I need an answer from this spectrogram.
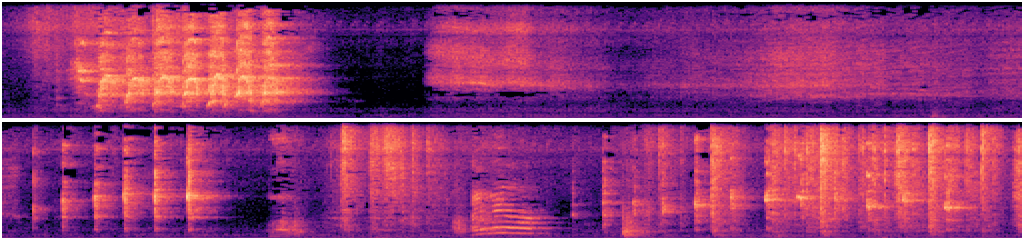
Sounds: bird squawking

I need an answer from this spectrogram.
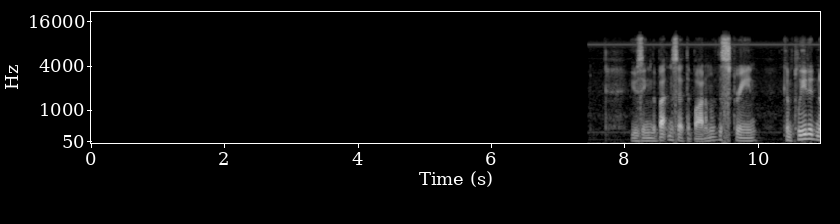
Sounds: Speech

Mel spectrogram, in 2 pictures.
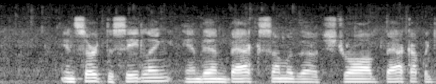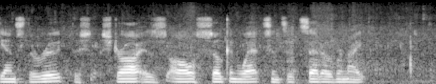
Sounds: outside, rural or natural, Speech

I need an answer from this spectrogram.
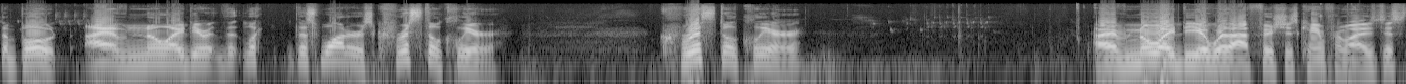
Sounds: Speech

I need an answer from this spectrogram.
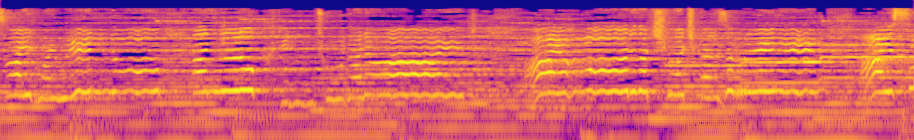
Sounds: Music, Female singing

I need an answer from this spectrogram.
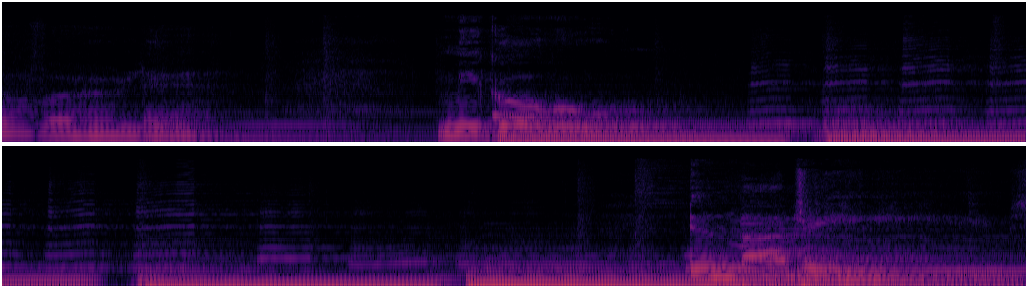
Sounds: Music, Male singing

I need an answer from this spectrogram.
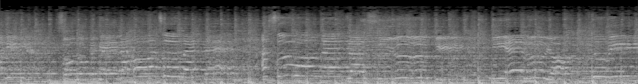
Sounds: Music, Music of Asia

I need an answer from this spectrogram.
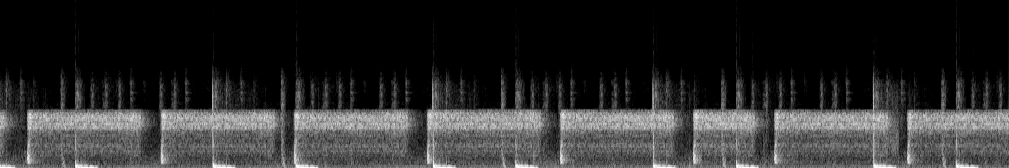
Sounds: Sampler, Music, Musical instrument

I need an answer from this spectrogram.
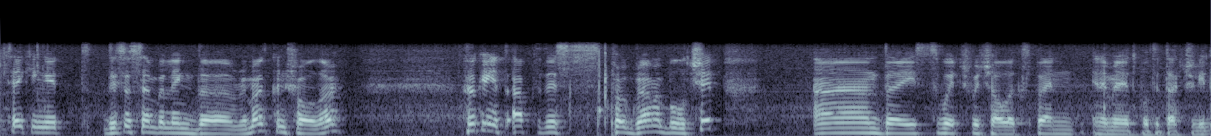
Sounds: Speech

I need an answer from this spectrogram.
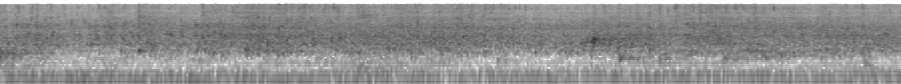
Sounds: swimming

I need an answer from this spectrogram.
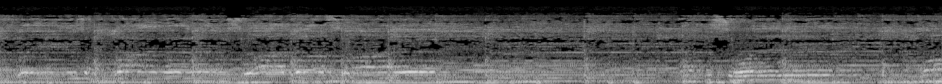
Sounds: Music, Roll

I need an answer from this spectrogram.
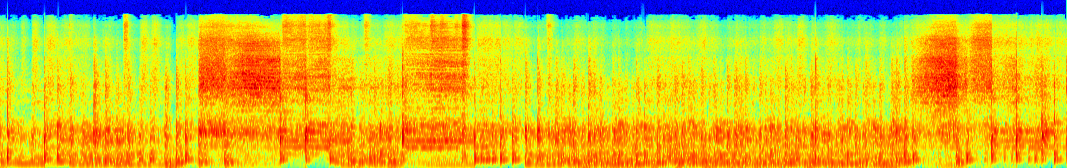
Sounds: Drum kit, Drum, Drum roll, Musical instrument, Music

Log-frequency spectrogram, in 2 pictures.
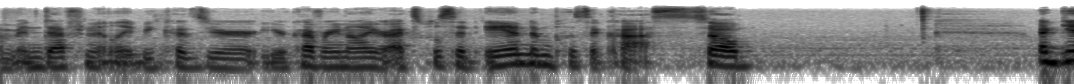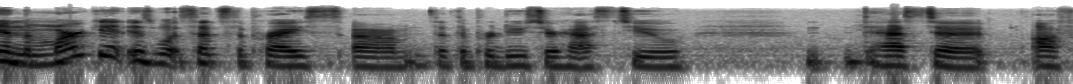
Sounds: Speech

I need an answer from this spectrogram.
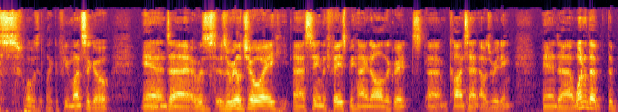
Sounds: Speech

